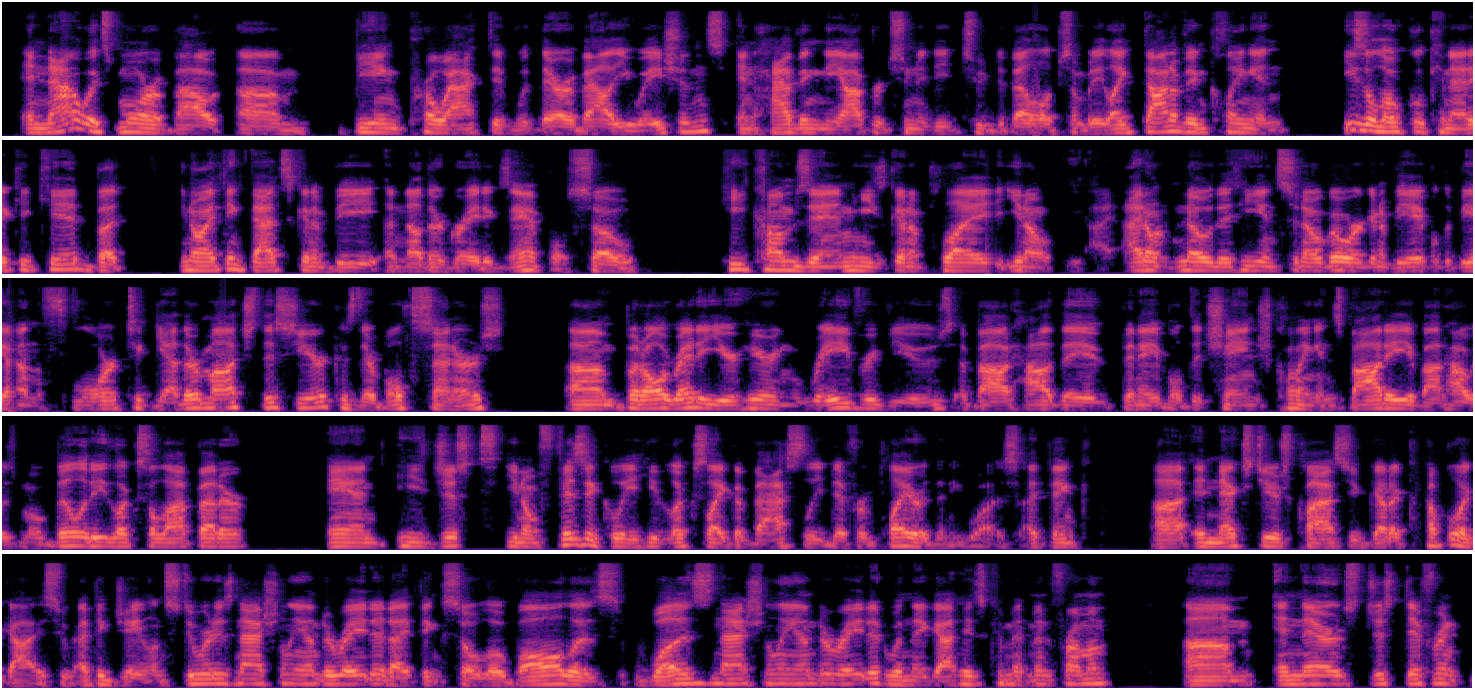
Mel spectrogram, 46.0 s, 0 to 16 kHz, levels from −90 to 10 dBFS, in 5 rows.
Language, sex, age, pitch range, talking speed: English, male, 30-49, 110-125 Hz, 200 wpm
